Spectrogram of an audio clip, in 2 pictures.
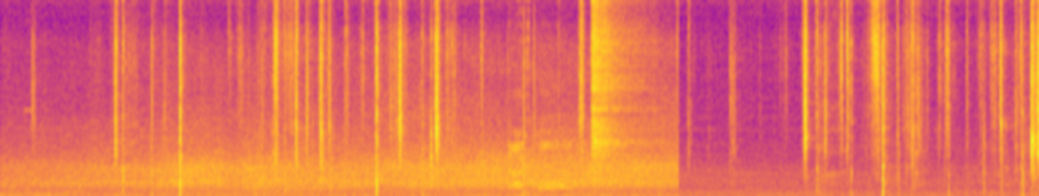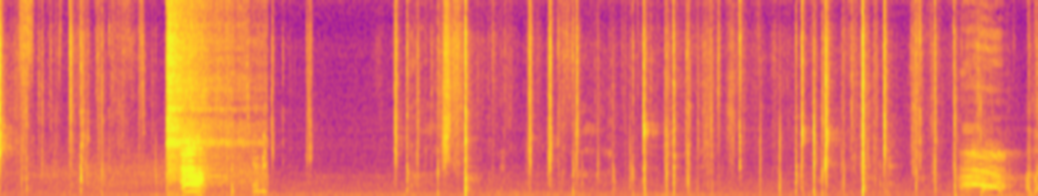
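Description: Tennis rally on a hard court: sharp pops of rackets striking the ball and the ball bouncing, a second or two apart. A steady rushing background noise stops suddenly about ten seconds in, and a player gives a short loud shout a little past halfway.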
